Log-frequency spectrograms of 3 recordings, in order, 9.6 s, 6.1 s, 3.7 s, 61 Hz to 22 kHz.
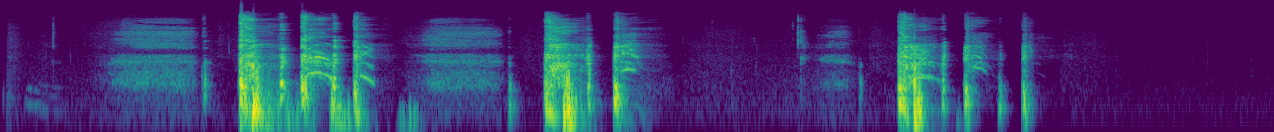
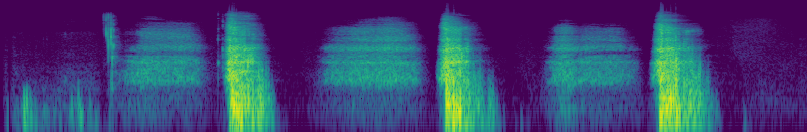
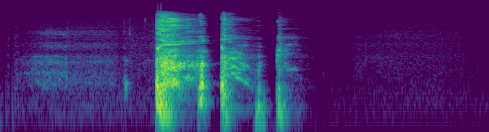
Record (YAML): three_cough_length: 9.6 s
three_cough_amplitude: 32768
three_cough_signal_mean_std_ratio: 0.27
exhalation_length: 6.1 s
exhalation_amplitude: 32768
exhalation_signal_mean_std_ratio: 0.3
cough_length: 3.7 s
cough_amplitude: 31288
cough_signal_mean_std_ratio: 0.26
survey_phase: beta (2021-08-13 to 2022-03-07)
age: 18-44
gender: Male
wearing_mask: 'No'
symptom_none: true
smoker_status: Never smoked
respiratory_condition_asthma: false
respiratory_condition_other: false
recruitment_source: REACT
submission_delay: 1 day
covid_test_result: Negative
covid_test_method: RT-qPCR
influenza_a_test_result: Unknown/Void
influenza_b_test_result: Unknown/Void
